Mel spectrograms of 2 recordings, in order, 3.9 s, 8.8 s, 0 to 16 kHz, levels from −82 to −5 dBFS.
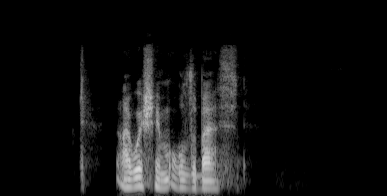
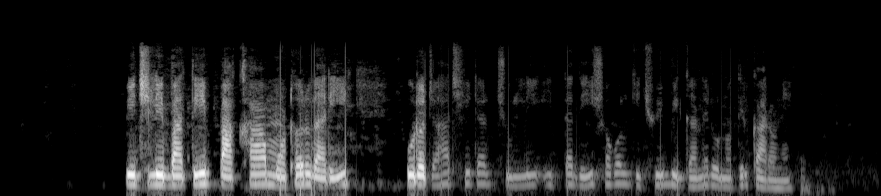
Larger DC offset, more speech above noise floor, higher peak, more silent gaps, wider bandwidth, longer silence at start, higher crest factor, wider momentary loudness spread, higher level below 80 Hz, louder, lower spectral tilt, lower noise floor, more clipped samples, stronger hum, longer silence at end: neither; about the same, 60 dB vs 59 dB; about the same, -6 dBFS vs -4 dBFS; neither; about the same, 7.8 kHz vs 7.4 kHz; second, 0.8 s vs 1.25 s; about the same, 24 dB vs 20 dB; about the same, 23 LU vs 24 LU; about the same, -62 dBFS vs -58 dBFS; second, -25 LUFS vs -19 LUFS; about the same, -6 dB/octave vs -6.5 dB/octave; first, -86 dBFS vs -81 dBFS; neither; neither; first, 1.5 s vs 0.95 s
